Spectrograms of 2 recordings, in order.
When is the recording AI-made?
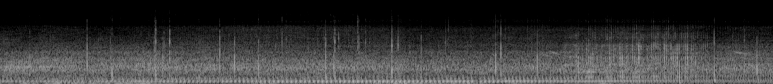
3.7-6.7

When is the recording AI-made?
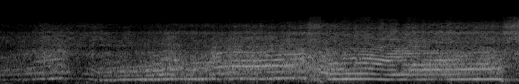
0.0-4.1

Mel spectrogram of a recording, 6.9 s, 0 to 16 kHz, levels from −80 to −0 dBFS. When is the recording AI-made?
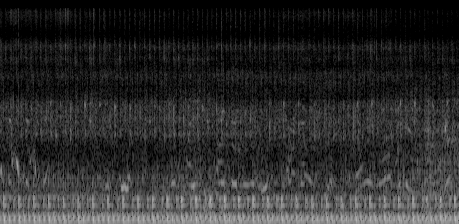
0.0-6.9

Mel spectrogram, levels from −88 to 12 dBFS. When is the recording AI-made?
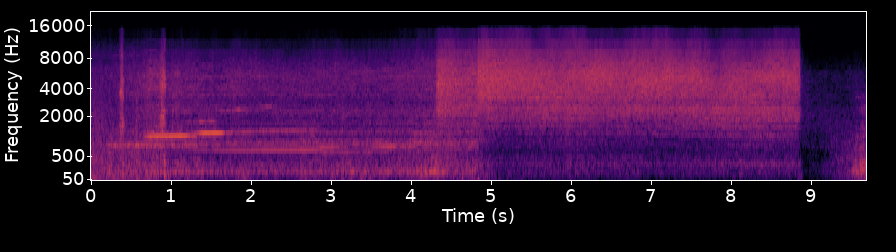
none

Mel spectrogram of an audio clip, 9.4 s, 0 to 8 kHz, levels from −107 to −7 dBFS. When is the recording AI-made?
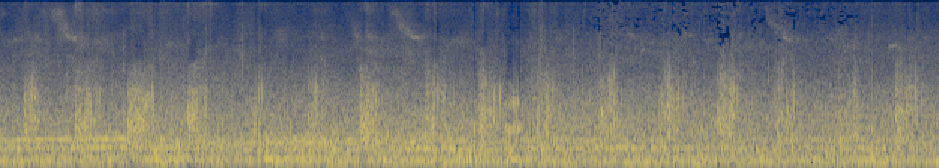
0.0-5.8; 8.6-9.4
